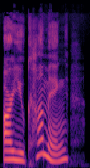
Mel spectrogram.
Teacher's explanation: when we ask a question like, Are you coming? Our tone goes up at the end. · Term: intonation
